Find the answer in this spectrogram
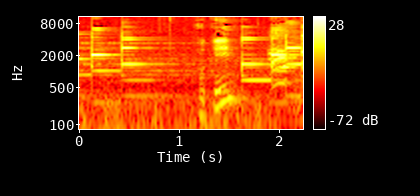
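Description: A fast tune of short, bell-like electronic notes at changing pitches, with a voice saying "okay" about a second in.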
